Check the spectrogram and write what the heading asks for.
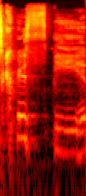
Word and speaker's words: Chrispy: And my name is Crispy. And that's spelled C-H-R-I-S-P-Y.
